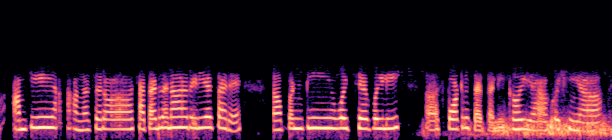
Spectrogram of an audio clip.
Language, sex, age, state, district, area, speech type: Goan Konkani, female, 30-45, Goa, Tiswadi, rural, conversation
